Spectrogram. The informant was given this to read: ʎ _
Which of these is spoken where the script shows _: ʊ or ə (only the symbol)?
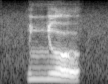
ʊ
